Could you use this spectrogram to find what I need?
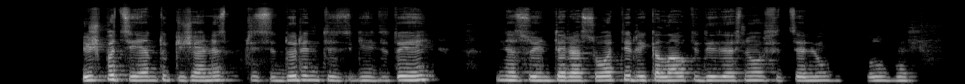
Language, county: Lithuanian, Kaunas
